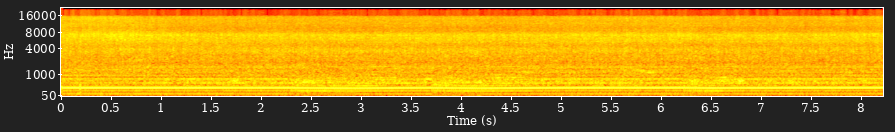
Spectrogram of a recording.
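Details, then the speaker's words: Echo PB413H two-stroke backpack blower on a new aftermarket Chinese carburetor with limited high-speed adjustment; steady high-speed drone with a burbling wobble instead of a clean scream; four-stroking, a touch rich, set deliberately rich rather than lean. "I want the high speed just off the four-stroke, so it's right at that verge, because you don't want it to be lean. You'd rather have it on the rich side. When it's burbling in four-stroke, that means it's a little bit rich,"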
